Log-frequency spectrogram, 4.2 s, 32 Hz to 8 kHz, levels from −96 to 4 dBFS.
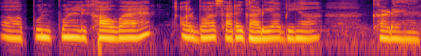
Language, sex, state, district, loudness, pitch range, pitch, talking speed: Hindi, female, Bihar, Kaimur, -18 LUFS, 190-210 Hz, 195 Hz, 200 wpm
